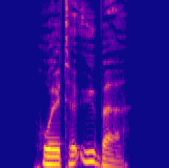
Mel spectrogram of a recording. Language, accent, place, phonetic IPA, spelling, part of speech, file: German, Germany, Berlin, [bəˈt͡saɪ̯çnəndɐ], bezeichnender, adjective, De-bezeichnender.ogg
- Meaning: 1. comparative degree of bezeichnend 2. inflection of bezeichnend: strong/mixed nominative masculine singular 3. inflection of bezeichnend: strong genitive/dative feminine singular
